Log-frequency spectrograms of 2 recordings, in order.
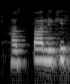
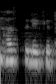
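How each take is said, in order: First: हस्तालिखित with long ता; long middle vowel. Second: Said in the usual way. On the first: Shown as a demonstration. Teacher showing a common error, long middle vowel. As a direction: stretch the ता in हस्तालिखित. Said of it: "नहीं". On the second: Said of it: "होता है".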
